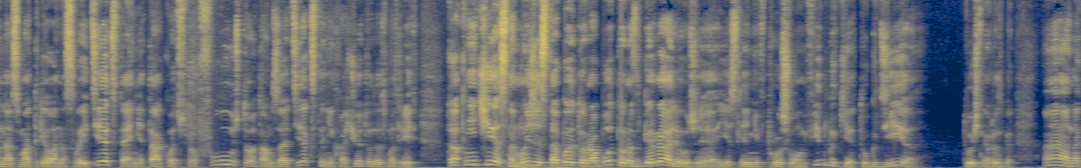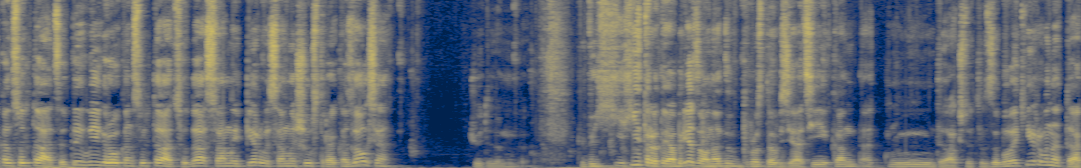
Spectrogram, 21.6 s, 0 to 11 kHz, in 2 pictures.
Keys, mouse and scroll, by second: 12.7 space, 13.2 space, 13.2 space, 16.9 ctrl+z, 17.2-17.7 ctrl+scroll down 1, 17.7 Delete, 18.8 shift+Return.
